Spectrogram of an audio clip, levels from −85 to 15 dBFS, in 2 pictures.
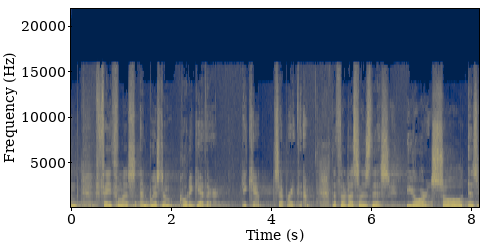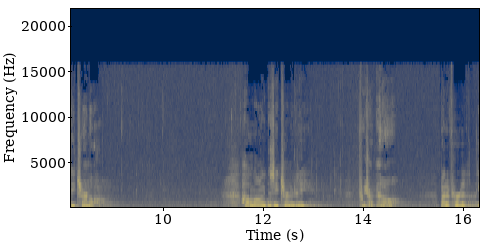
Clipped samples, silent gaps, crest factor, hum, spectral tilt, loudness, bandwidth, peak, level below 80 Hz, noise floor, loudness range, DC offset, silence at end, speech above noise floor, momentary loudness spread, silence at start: under 0.1%; none; 16 dB; none; -4 dB/octave; -14 LUFS; 16 kHz; 0 dBFS; -48 dBFS; -39 dBFS; 8 LU; under 0.1%; 0 s; 25 dB; 19 LU; 0 s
